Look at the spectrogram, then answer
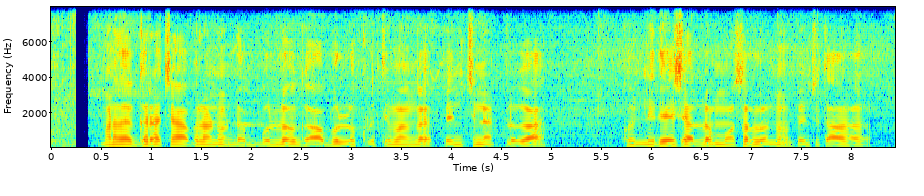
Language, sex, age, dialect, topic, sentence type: Telugu, male, 18-24, Central/Coastal, agriculture, statement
